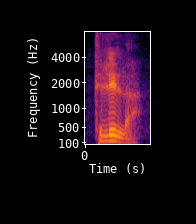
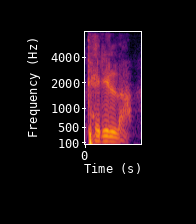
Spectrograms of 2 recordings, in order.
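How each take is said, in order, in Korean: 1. 이름은 'deul' 음절로 시작합니다. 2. 이름은 'de' 음절로 시작합니다. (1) "들릴라라고 발음해도 돼" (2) "데릴라라고 발음해도 되고"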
